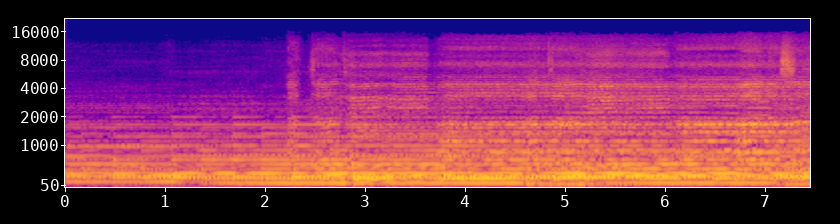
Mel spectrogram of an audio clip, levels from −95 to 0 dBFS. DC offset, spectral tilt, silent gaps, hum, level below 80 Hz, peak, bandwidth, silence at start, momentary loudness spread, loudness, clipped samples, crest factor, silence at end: under 0.1%; -6 dB/octave; none; none; -40 dBFS; -2 dBFS; 15 kHz; 0 s; 7 LU; -15 LUFS; under 0.1%; 14 dB; 0 s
